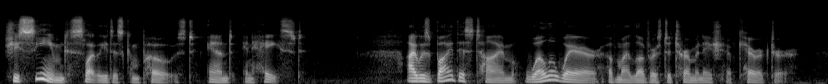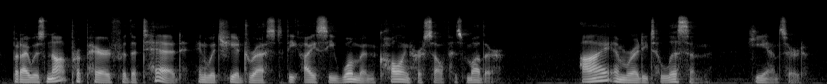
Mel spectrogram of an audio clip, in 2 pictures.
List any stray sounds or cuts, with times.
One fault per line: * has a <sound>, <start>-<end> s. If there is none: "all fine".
all fine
